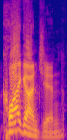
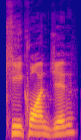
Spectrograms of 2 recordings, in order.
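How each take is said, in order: First: The first part of the name does not sound like 'quinoa'. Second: The first part of the name sounds like 'quinoa'. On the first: The speaker calls it right. "it is uh" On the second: The speaker calls it wrong. "I pronounced it like quinoa"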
